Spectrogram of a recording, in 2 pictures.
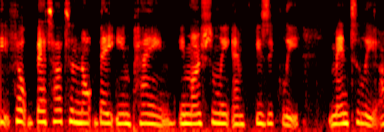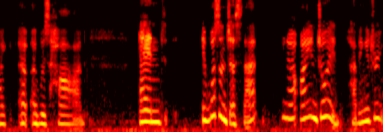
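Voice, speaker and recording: Fairly slowly, a woman speaks at a fairly high pitch with lively intonation. Her voice is somewhat breathy. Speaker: life coach. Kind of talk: casual vlog monologue. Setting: in a car. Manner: halting.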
